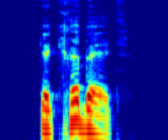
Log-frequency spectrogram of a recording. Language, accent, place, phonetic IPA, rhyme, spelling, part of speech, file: German, Germany, Berlin, [ɡəˈkʁɪbl̩t], -ɪbl̩t, gekribbelt, verb, De-gekribbelt.ogg
- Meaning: past participle of kribbeln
